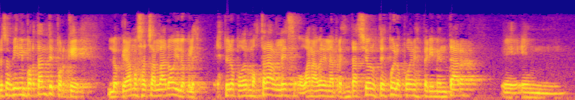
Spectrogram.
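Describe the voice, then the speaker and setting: With noticeable background noise and audible room echo, a man talks at a fairly quick pace in a fairly high voice with lively intonation. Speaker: IT specialist and lecturer. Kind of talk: technical presentation. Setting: videoconference. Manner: fast.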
